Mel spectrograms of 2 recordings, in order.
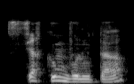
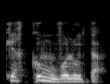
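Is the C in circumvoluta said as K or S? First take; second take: S; K. First: The C is a soft S sound. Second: The C is a hard K sound. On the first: The speaker calls it wrong. "that's not accepted" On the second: The speaker calls it right. "That's better"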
